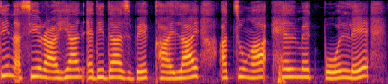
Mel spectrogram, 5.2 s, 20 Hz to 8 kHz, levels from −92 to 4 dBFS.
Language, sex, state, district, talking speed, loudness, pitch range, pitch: Mizo, female, Mizoram, Aizawl, 160 wpm, -11 LUFS, 240-275 Hz, 260 Hz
